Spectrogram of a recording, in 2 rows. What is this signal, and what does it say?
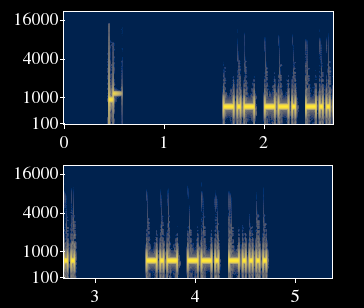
Morse code, heard as a keyed tone, about 36 wpm, 700 Hz. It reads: KG6 KG6
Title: USA Call Sign Prefixes - Repeated 2x - 35wpm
